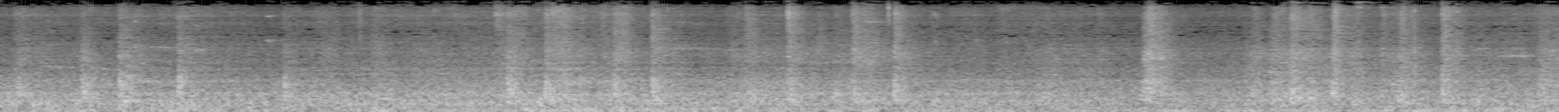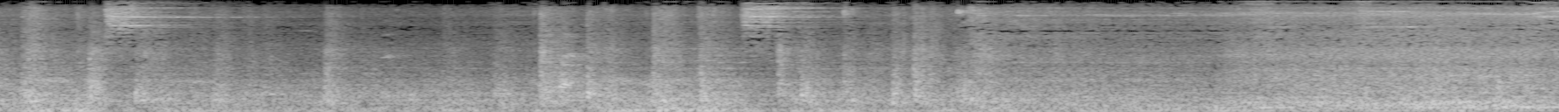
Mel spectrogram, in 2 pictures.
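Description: Passenger train carriage rolling slowly into a station platform: wheels clatter and click over the rail joints and points, with brief high wheel squeals now and then. Near the end the clatter gives way to a steadier hiss.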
